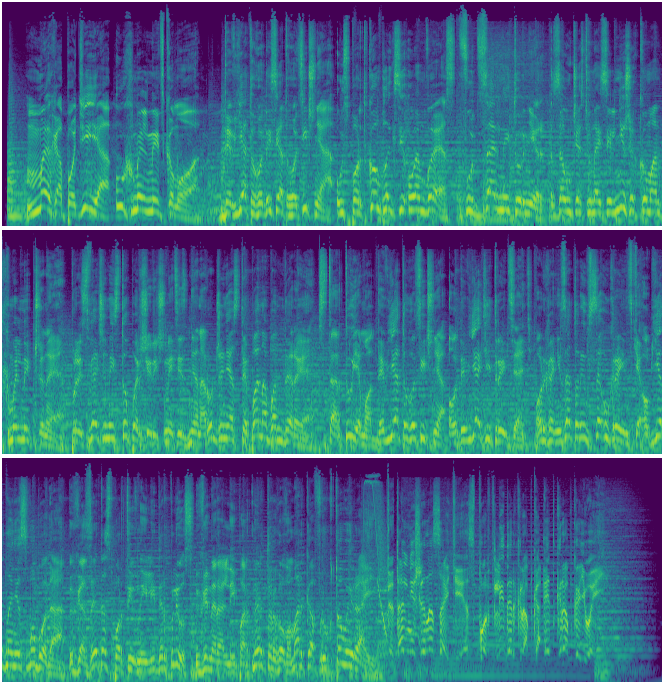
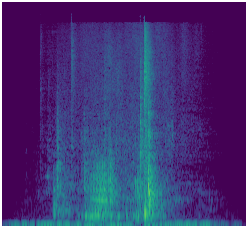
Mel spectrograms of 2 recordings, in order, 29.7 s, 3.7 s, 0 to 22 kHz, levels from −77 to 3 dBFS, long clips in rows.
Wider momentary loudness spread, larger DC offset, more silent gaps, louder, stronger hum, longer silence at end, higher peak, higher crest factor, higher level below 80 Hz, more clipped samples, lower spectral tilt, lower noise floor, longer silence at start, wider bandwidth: second, 3 LU vs 23 LU; neither; neither; first, -12 LUFS vs -26 LUFS; neither; about the same, 0.35 s vs 0.45 s; about the same, 0 dBFS vs -2 dBFS; second, 12 dB vs 28 dB; first, -30 dBFS vs -48 dBFS; neither; about the same, -4 dB/octave vs -3.5 dB/octave; second, -38 dBFS vs -55 dBFS; about the same, 0.1 s vs 0.15 s; first, 19.5 kHz vs 16 kHz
